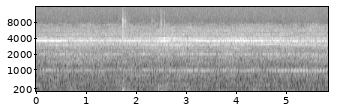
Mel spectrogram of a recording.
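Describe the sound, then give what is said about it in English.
A steady, loud airplane engine drone with a high whine from a simulated plane crash video, constant throughout, broken only by a couple of faint brief knocks. No one speaks. “So go ahead and kick that in where it says plane crash, and we're going to watch it.”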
